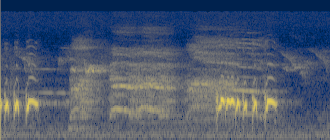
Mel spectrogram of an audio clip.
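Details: Local zebra dove used as a rival-provoking lure. A few cooing notes at the start, then a rooster's long crow over the middle, then one rolling six-note cooing phrase from the dove.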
